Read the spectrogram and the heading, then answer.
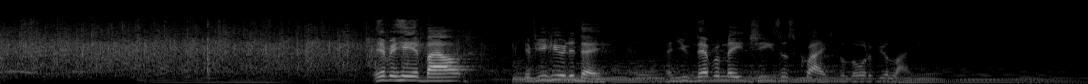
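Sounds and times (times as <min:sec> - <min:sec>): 
church audience hand clapping: 0:00.0 - 0:05.1
speech: 0:03.7 - 0:09.5.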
